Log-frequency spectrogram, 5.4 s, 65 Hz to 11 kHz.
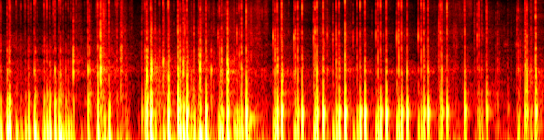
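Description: Fingertips and nails tap quickly on the front and edges of a hollow PS3 game case made of hard plastic with a paper insert. The result is a dense run of short, dull, low-heavy clicks and knocks with almost no ring and little brightness, varying in loudness from tap to tap.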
